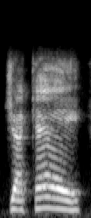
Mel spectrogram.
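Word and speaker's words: Jacque: is jackie robinson but it's spelled j-a-c-q-u-e jack-ay robinson is his dad i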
